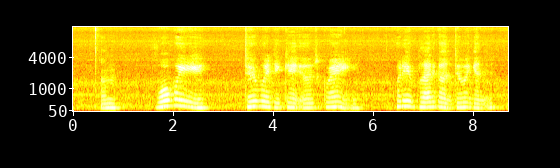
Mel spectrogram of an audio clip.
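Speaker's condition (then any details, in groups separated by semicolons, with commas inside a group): Friedreich's ataxia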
